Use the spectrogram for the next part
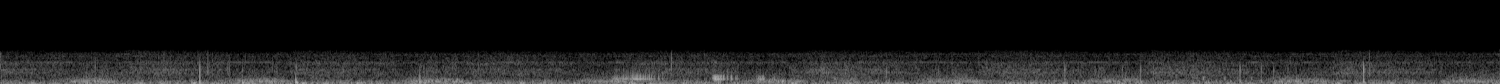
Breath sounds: Inhalation: 0.42-1.22 s, 2.14-2.94 s, 3.84-4.64 s, 5.87-6.67 s, 7.37-8.17 s, 9.07-9.87 s, 10.69-11.49 s, 12.70-13.49 s, 14.40-15.00 s

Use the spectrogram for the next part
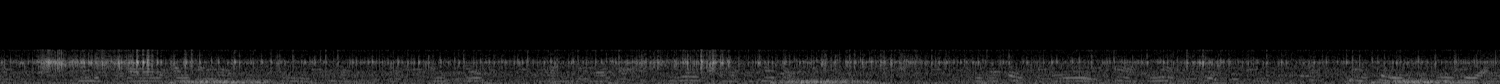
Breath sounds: Inhalation: 1.50-3.00 s, 7.59-9.09 s, 13.58-15.00 s

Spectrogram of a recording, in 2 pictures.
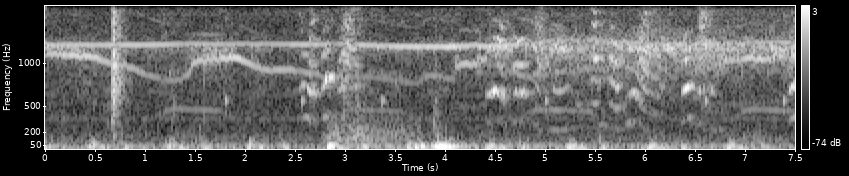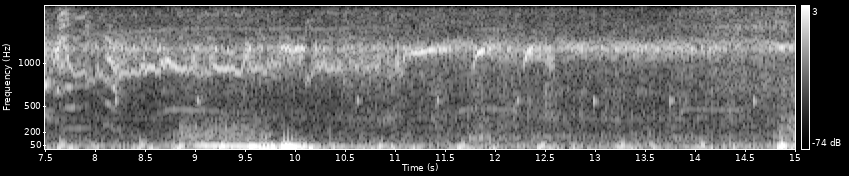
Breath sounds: Inhalation: 2.69-4.33 s, 8.71-10.32 s
Wheeze: 3.81-4.33 s, 9.85-10.32 s

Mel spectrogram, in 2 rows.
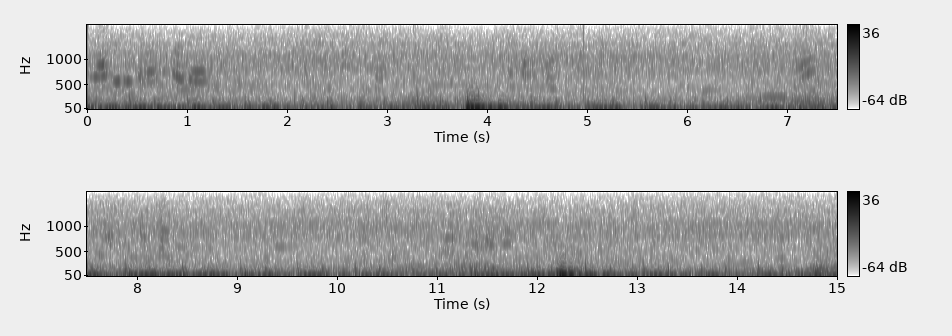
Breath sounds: Stridor: 6.65-7.01 s

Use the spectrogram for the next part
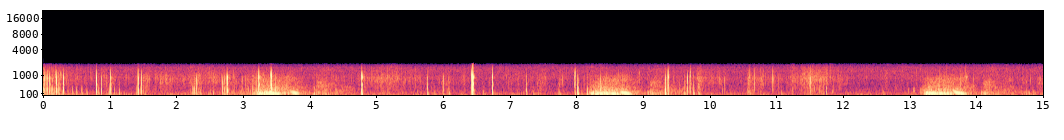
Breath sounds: Inhalation: 3.13-3.91 s, 8.10-9.03 s, 13.21-14.14 s
Exhalation: 4.02-4.80 s, 9.07-9.94 s, 14.12-14.99 s
Rhonchi: 3.13-3.91 s, 8.10-9.03 s, 13.21-14.14 s

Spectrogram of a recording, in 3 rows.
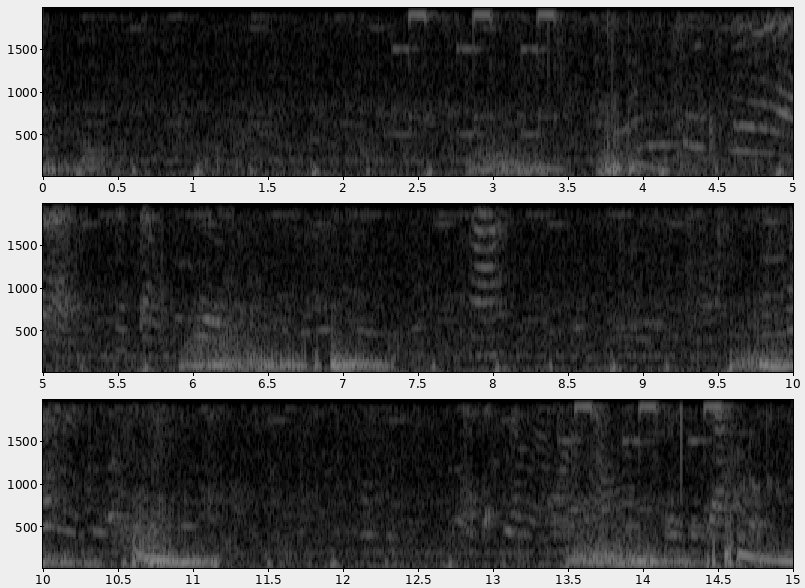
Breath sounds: Inhalation: 2.54-3.65 s, 5.81-6.88 s, 9.48-10.53 s, 13.32-14.46 s
Exhalation: 3.67-5.79 s, 6.90-8.21 s, 10.54-12.08 s, 14.44-15.00 s
Wheeze: 3.67-4.31 s, 14.44-15.00 s
Crackles: 2.54-3.65 s, 5.83-6.88 s, 9.48-10.53 s, 10.54-12.08 s, 13.32-14.46 s

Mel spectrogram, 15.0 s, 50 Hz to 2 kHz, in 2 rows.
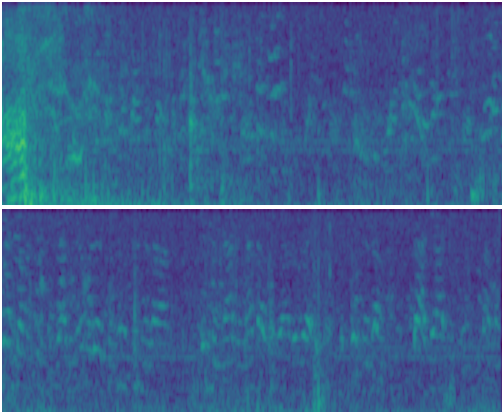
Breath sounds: Inhalation: 12.03-12.61 s

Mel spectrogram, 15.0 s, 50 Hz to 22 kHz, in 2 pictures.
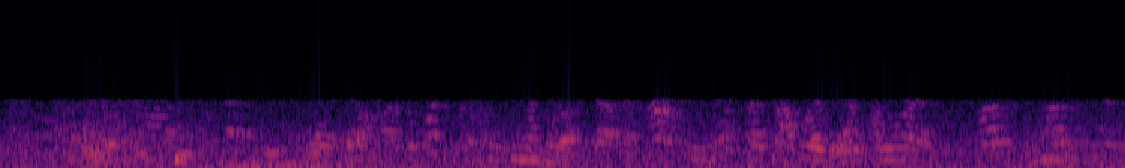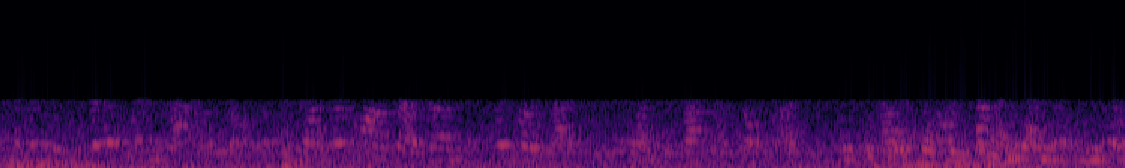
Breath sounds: Inhalation: 1.26-2.62 s, 7.22-8.58 s, 13.38-14.74 s

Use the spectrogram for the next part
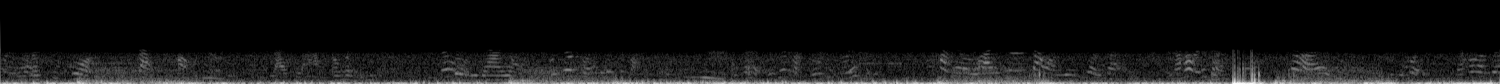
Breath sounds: Inhalation: 0.61-2.11 s, 5.07-6.35 s, 9.33-10.62 s, 12.79-14.08 s
Stridor: 6.75-7.33 s

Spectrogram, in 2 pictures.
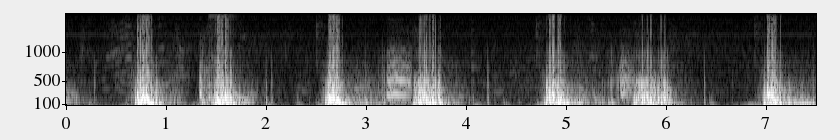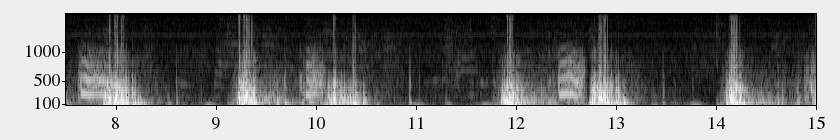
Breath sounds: Stridor: 5.44-5.71 s

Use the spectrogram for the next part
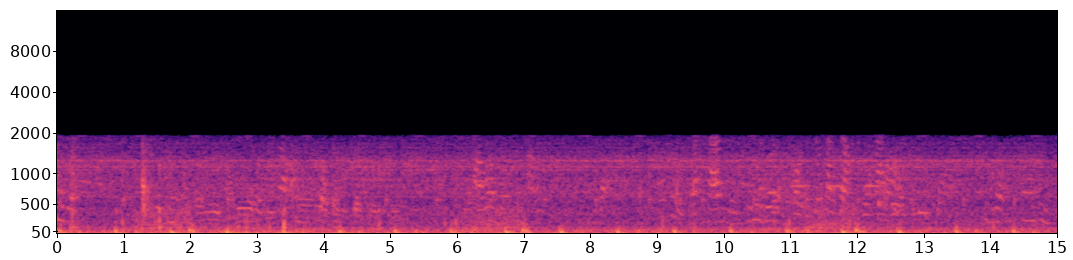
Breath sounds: Inhalation: 5.91-7.08 s, 10.94-12.11 s

